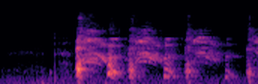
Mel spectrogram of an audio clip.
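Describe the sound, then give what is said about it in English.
A person with asthma coughing in a quick fit of several harsh, loud coughs in close succession. “Yeah, I was going to say, I have asthma. That's why I'm coughing.”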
